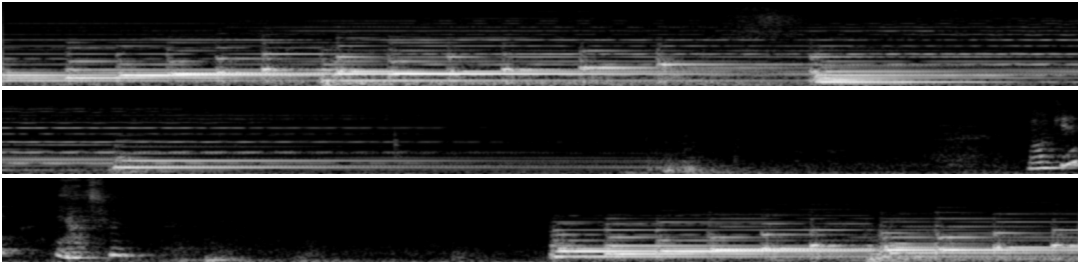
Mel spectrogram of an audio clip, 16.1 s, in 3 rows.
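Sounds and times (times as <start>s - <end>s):
lullaby played on violin and piano: 0.0s - 8.8s, 13.5s - 16.1s.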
